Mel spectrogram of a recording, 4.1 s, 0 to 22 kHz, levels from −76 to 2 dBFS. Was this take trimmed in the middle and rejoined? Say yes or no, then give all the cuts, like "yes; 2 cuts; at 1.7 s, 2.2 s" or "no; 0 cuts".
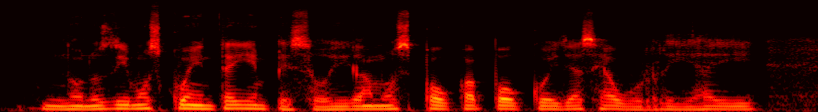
no; 0 cuts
